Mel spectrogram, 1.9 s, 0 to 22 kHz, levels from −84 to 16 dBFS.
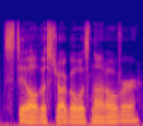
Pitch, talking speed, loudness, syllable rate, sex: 115 Hz, 190 wpm, -14 LUFS, 4.4 syllables/s, male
